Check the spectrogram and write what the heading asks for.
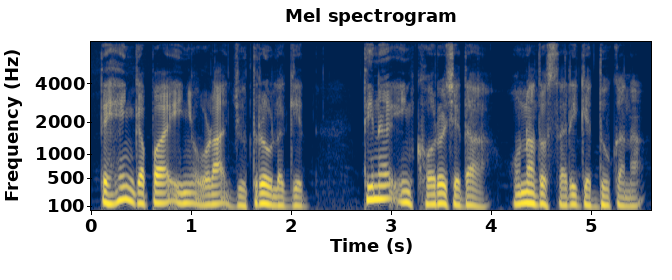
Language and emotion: Santali, sad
